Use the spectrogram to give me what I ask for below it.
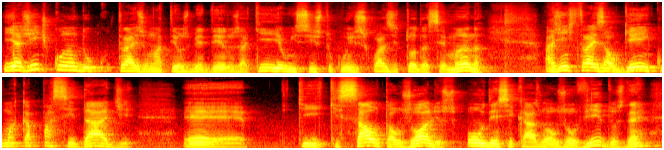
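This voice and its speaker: A man speaks at a fairly slow pace in a dark, mellow tone. His voice is somewhat breathy, with lively intonation. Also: medium pitch for a man. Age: 60s. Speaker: radio podcast host. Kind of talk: casual chat.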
